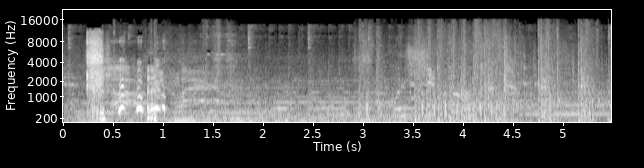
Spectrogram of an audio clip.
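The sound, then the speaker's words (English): Gunfire in a video game trailer: a quick burst of several rapid shots in the first second, followed by a lower, steady background of quieter sound. “he can run through a hail of bullets without anyone killing him. It's ridiculous. The amount of bullets that don't hit him is astonishing.”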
